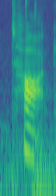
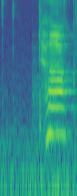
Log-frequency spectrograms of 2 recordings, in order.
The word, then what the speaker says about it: talk: second what's up talk for so here's our waveform for "talk" If you're familiar with the English spelling of talk it's "T A L K" but we don't pronounce the L.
